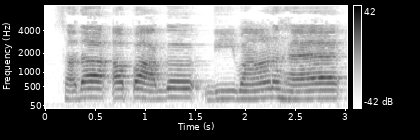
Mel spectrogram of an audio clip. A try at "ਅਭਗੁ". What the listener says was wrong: ਅਭਾਗੀ ਉਚਾਰਨ ਕਰਨਾ, ਅਭਗ ਨਹੀਂ ਕਹਿਣਾ।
